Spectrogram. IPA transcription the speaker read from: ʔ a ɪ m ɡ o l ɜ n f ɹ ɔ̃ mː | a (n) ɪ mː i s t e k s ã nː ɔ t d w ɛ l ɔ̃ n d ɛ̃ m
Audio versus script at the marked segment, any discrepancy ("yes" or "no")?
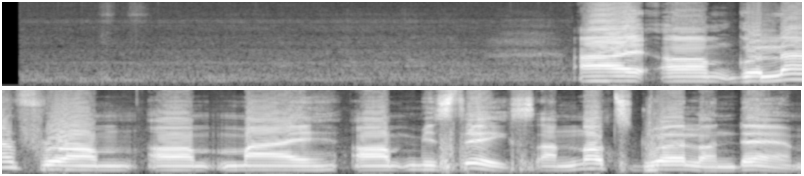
yes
